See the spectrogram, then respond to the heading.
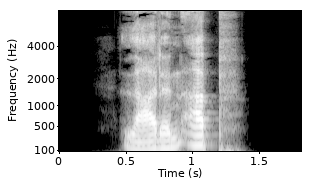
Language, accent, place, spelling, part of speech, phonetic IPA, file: German, Germany, Berlin, laden ab, verb, [ˌlaːdn̩ ˈap], De-laden ab.ogg
- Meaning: inflection of abladen: 1. first/third-person plural present 2. first/third-person plural subjunctive I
